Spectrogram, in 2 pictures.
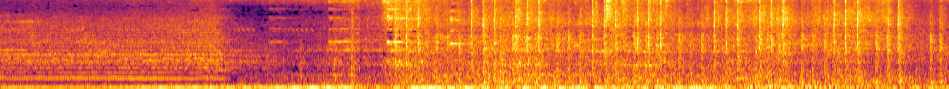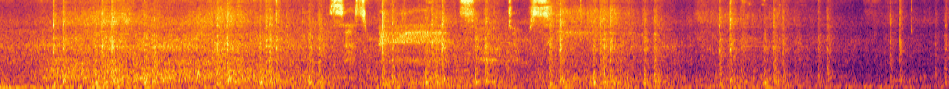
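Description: Railway sound effect: a train horn sounds for the first couple of seconds, then a train runs past with a loud rumble and wheels clattering on the rails, slowly fading away.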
